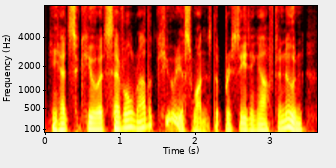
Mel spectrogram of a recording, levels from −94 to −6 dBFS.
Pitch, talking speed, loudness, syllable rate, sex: 100 Hz, 165 wpm, -20 LUFS, 6.0 syllables/s, male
